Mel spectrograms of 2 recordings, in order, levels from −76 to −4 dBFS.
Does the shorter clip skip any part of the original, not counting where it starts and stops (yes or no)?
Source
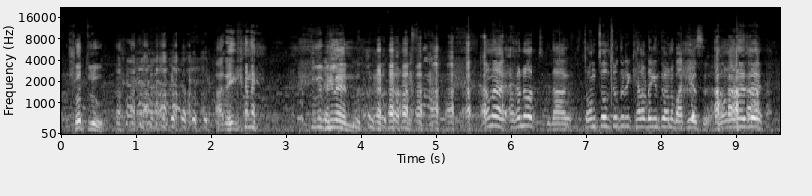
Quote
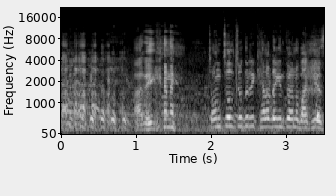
yes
